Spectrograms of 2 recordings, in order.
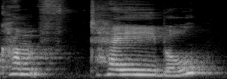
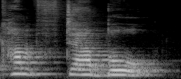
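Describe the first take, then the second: First: The ending is a full, strong 'able'. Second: The ending is a weak, reduced 'ble'. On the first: The speaker calls it wrong. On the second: The speaker calls it right.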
